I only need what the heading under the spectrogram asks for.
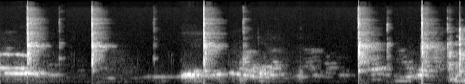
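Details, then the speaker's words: Gas stove after clearing a spider web from the igniter: sharp dry uneven clicks, no whoosh of flame; igniter still won't light, technician suspects dirt inside the valve body; cleaning it restored the flame. "ini magnetnya juga nggak nyala teman-teman. Ini kan nggak nyala. Terus ternyata butuh dibersihkan juga, ini ada kotoran di dalamnya mungkin ya."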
